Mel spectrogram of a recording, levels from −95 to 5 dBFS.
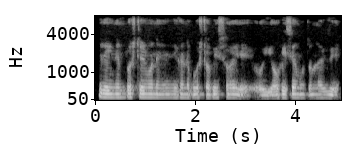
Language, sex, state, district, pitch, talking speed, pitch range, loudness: Bengali, male, West Bengal, Paschim Medinipur, 110 Hz, 160 wpm, 110-115 Hz, -21 LUFS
